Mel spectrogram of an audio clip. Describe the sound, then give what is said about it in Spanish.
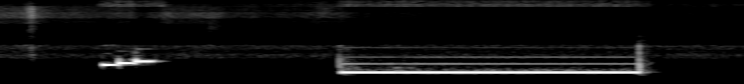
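A quick run of three rising electronic beeps, like keypad dialing, followed by a steady telephone tone lasting about a second and a half, clear with no voices, as a phone call is placed for an interview. “El director de Jazz Madrid, Luis Martín, está tan ocupado estos días que me atiende por teléfono entre asunto y asunto.”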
